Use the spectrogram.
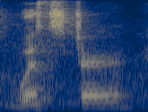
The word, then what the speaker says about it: Worcester: something in Worcester um so it's wor Worcester it's spelt wor sester it really ends it's w o s t a h wer wer all right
